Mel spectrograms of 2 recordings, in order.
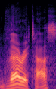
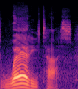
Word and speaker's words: veritas: Any classical Latin words that look like they have a V actually have a W sound. So, this word isn't veritas like we might think it is, it's veritas.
